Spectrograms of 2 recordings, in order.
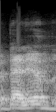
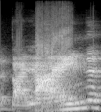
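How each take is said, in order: First: "baleine" with an è sound, ba-LÈNE; plain standard "baleine". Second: "baleine" with an open a sound, ba-LANE, said loud and slow; "baleine" with the second vowel opened toward a; slow, loud Quebec-style "baleine". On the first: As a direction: standard French "baleine" with an open e. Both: Shown as a demonstration. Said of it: "il y en existe deux".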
